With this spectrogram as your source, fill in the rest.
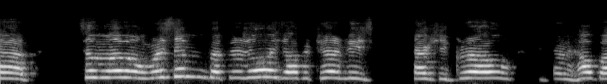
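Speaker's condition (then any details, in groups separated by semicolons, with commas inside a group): Cerebral palsy; from birth, affects movement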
